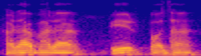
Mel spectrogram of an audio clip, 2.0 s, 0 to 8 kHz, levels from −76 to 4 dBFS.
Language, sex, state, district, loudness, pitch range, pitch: Hindi, male, Bihar, Patna, -15 LUFS, 100-105 Hz, 100 Hz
